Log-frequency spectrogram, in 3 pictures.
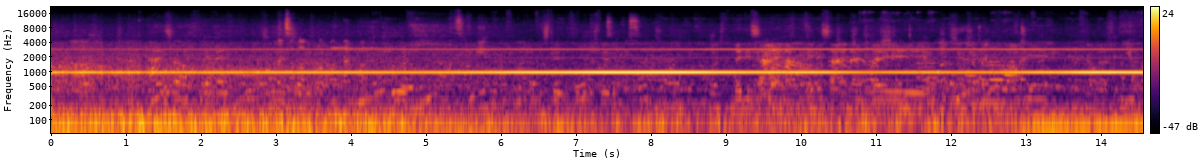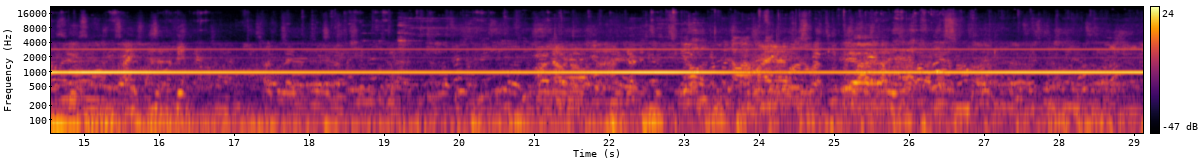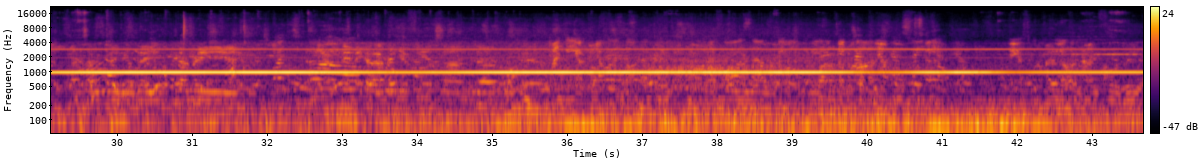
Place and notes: {
  "title": "berlin: friedelstraße - the city, the country & me: broken intercom system",
  "date": "2012-06-21 23:21:00",
  "description": "the city, the country & me: june 21, 2012",
  "latitude": "52.49",
  "longitude": "13.43",
  "altitude": "46",
  "timezone": "Europe/Berlin"
}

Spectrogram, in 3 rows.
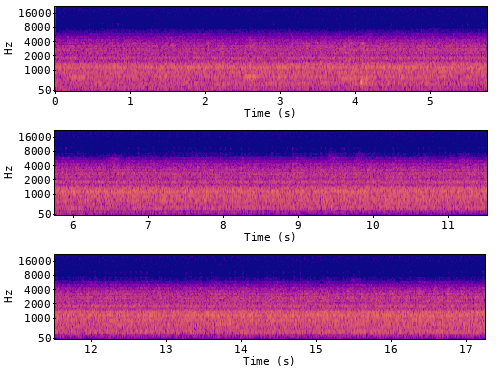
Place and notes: {
  "title": "Tufo, The Train Between Altavilla and Benevento, Italy - sounds from the traintrip",
  "date": "2012-07-03 16:06:00",
  "description": "The beautiful train line between Benevento and Avellino in the rural area of Irpina is threatened to be shut down in October 2012. Also the line between Avellino and Rocchetta is facing its end. The closing of the rail lines is a part of a larger shut down of local public transport in the whole region of Campania. These field recordings are from travels on the train between Benevento-Avellino and are composed as an homage to the Benevento-Avellino -and Avellino-Rocchetta line.\nRecorded with contact mic, shotgun and lavalier mics.",
  "latitude": "41.01",
  "longitude": "14.82",
  "altitude": "229",
  "timezone": "Europe/Rome"
}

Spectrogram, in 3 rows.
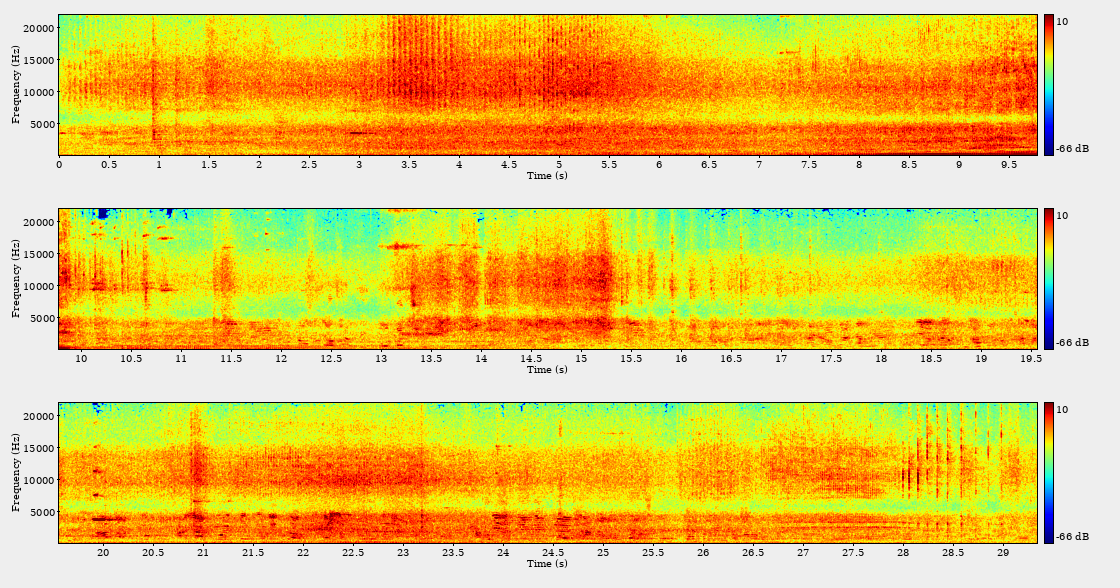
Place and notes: {
  "title": "Zhongxing Rd., Banqiao Dist., New Taipei City - Walking in the traditional market",
  "date": "2012-06-17 07:50:00",
  "description": "Walking through the traditional market\nSony PCM D50+ Soundman OKM II",
  "latitude": "25.01",
  "longitude": "121.46",
  "altitude": "17",
  "timezone": "Asia/Taipei"
}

